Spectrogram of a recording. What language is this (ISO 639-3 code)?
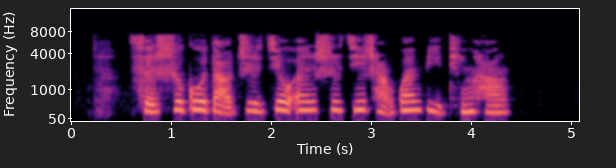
zho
